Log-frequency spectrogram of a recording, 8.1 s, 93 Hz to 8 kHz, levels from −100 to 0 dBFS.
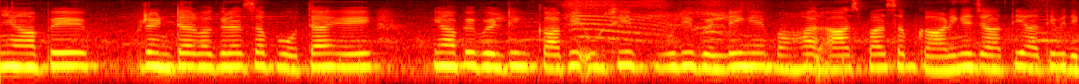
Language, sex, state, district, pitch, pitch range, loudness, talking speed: Hindi, female, Bihar, Sitamarhi, 235 Hz, 225-240 Hz, -28 LUFS, 165 wpm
